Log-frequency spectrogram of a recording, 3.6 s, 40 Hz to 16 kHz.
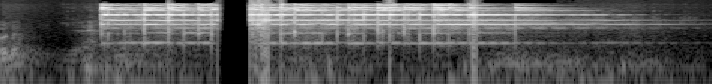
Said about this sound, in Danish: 5 sekunder, så giver jeg ordet videre til øh, den vigtigste klokke i hele kongeriget.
